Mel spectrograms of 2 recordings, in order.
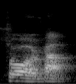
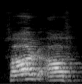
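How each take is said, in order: First: Said reduced and run together as one word. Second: Said as two full separate words.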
